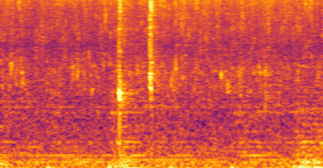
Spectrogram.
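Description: Water running from a garden hose and splashing onto a metal dog cage's plastic floor slats as it is washed. Low thuds repeat about twice a second underneath, with two sharp clicks in the middle.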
